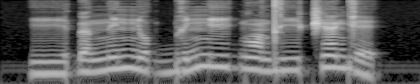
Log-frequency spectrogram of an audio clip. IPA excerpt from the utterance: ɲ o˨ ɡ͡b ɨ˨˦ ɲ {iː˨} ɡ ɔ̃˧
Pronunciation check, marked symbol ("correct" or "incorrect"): incorrect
